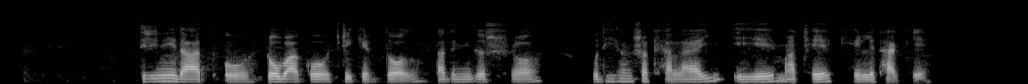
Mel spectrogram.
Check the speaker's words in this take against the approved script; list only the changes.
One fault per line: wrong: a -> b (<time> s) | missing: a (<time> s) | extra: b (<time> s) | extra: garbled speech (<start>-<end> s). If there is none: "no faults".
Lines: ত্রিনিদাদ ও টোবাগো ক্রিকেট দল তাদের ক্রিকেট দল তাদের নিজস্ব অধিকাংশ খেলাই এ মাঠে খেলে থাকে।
missing: ক্রিকেট দল তাদের (4.6 s)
